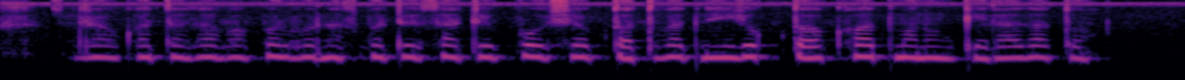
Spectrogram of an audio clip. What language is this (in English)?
Marathi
